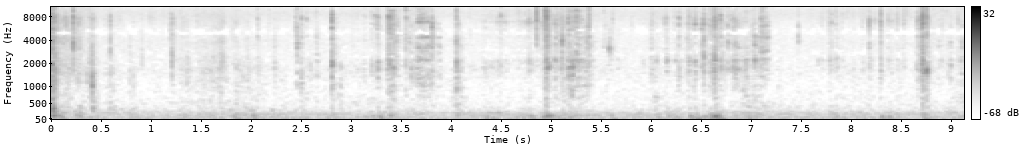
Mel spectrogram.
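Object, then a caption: Bar of soap. A solid, dry red oval bar of soap held in the palm is carved with a knife blade into thin shavings. The result is a quiet run of crisp, dry scraping and cutting crackles with bright, brief clicks that die away almost instantly.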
